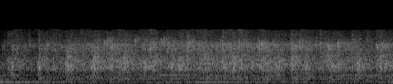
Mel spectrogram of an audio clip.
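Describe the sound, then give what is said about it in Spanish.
A crowd applauds a guest's husband and child in the audience, a dense, continuous patter of many hands clapping at an even level for the whole stretch, with no voices standing out. “Un fuerte aplauso, hermano.”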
